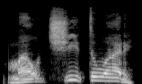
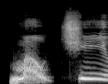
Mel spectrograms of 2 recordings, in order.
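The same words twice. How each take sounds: First: Rasping snarl of a man just come round; a beaten bandit snarls at the woman, wheezing; wheezed. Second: Much higher, shrill squeal of panic; a cornered thug shrieks at his captive, squealing; shrieking. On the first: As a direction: force it out through a raw throat. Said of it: "прохрипел очнувшийся бандит". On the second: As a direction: squeal it in terror. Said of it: "взвизгнул Тихон". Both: A narrator's reading.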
